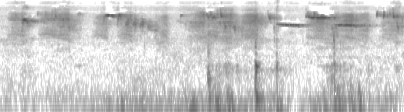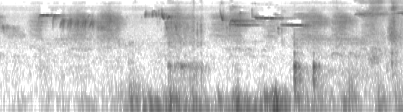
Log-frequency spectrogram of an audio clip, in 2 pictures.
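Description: Small birds chirping in short, high calls, faint in the background. Low thumps and rustling come in from about five seconds in.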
